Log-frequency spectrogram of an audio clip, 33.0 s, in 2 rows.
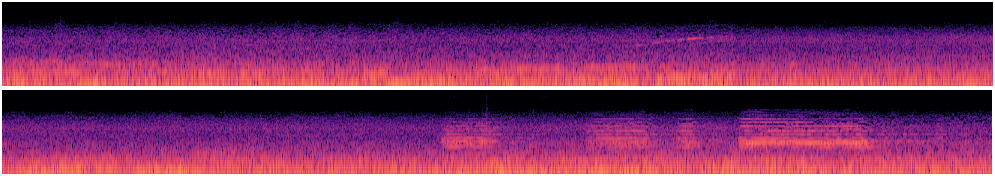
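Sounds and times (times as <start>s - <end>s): low rumble of trains: 0.0s - 33.0s
multi-tone locomotive horn: 23.8s - 25.1s, 26.2s - 32.3s.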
